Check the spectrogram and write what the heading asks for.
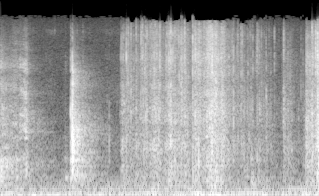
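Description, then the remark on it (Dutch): A plastic bag with a press seal rustles and crinkles continuously, with sharper crackling bursts near the start and at the end; no one speaks. “Dit is sowieso een druksluiting.”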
